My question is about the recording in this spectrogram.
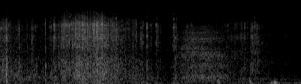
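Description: Paper crinkling as a gift is unwrapped, a faint, crisp rustle that swells early and then continues in irregular bursts of crackle.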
